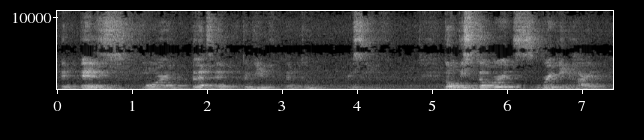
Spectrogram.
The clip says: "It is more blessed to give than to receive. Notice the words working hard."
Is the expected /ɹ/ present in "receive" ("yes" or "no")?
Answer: yes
